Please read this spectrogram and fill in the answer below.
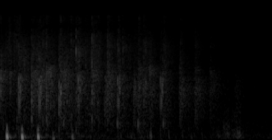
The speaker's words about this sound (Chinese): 阿们的拍手，把荣耀归给神。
